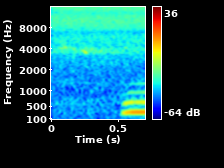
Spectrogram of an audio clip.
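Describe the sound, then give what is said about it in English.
A long-eared owl gives a single low, hollow hoot at the very end, steady in pitch and clear after near-silence. “The long-eared owl has one of the most sober sounds among birds, like the sound you hear when blowing an empty bottle's top.”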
